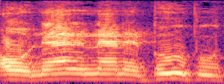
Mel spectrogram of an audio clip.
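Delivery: normal talking voice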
